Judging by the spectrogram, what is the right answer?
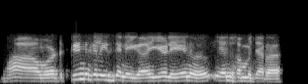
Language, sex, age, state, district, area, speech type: Kannada, male, 60+, Karnataka, Dakshina Kannada, rural, conversation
